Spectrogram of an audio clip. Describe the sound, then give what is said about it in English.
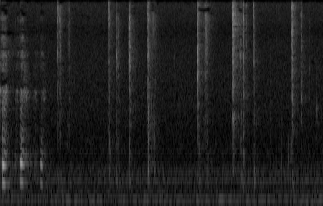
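A search query is typed on a computer keyboard: irregular, fairly faint key clicks tapping along at an uneven pace, with a couple of louder knocks at the start and sparse presses spread through the rest. “let's just try typing in like full moon and crazy people.”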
